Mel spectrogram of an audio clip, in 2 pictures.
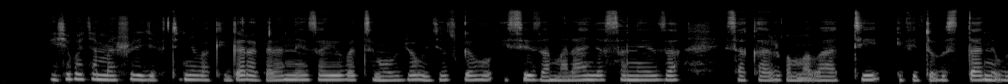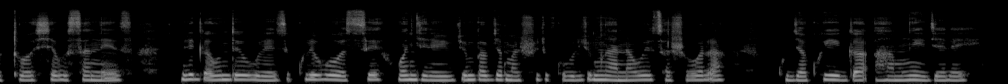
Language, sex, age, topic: Kinyarwanda, female, 25-35, education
